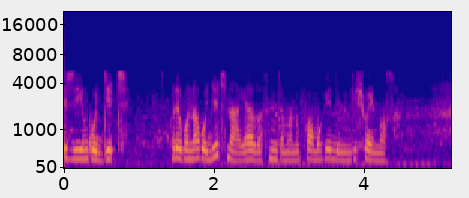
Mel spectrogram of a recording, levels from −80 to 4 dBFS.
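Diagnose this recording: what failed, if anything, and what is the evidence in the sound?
Codec stage: heavy Nellymoser compression, likely from Flash's Nellymoser Asao, fitting a bitrate near 22 kbps. The speech carries a rough, hissy halo and smeared, underwater quality throughout; a spectrogram shows nothing above 5.3 kHz and blotchy, noise-filled bands where starved regions were synthesised.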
